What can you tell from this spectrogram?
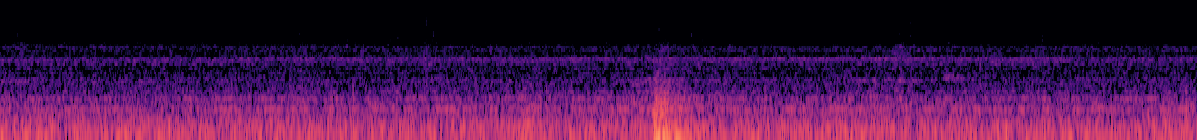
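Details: Quiet low traffic hum with a single dull thump midway, no animal voice.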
